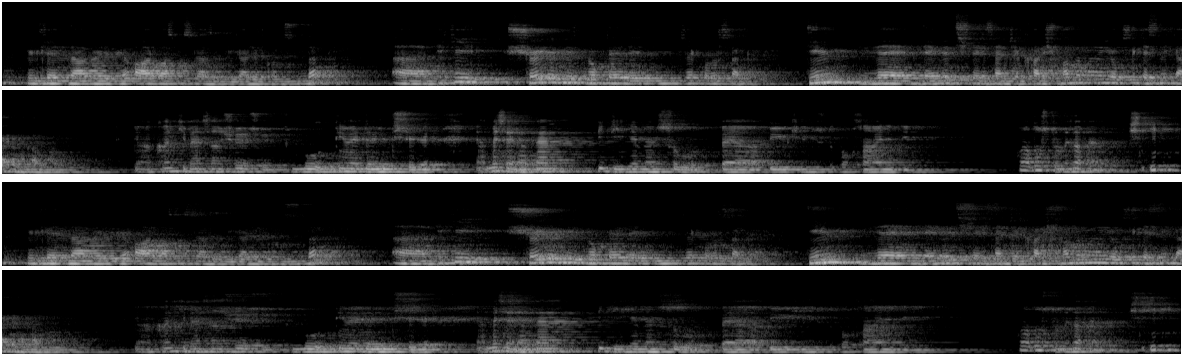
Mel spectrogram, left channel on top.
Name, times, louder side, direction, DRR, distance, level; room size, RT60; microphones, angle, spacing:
voice 1, 0.2-3.2 3.9-7.4 8.1-12.4, equal, 40° left, 3 dB, 6.3 m, -29 dB
voice 2, 13.1-17.4 17.8-20.9 22.0-23.3, left 1 dB, 85° left, 1 dB, 2.7 m, -32 dB
27.0 x 24.0 x 9.2 m, 1.5 s
head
